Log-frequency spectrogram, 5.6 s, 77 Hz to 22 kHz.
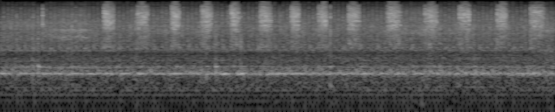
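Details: Fiat 500 / Ford Ka 1.2 8-valve idling just after a new coil pack and plug leads fixed an intermittent misfire. Even idle with a light, steady valve tick and constant hum, no stumble or miss, and no engine light.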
